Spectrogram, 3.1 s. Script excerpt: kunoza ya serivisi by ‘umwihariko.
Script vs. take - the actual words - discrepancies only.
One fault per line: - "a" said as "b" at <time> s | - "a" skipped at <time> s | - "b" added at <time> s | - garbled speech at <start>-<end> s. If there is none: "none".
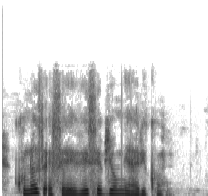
none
